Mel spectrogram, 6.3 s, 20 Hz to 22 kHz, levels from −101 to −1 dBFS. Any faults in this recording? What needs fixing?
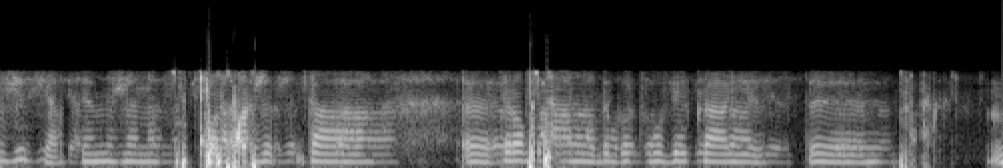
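Echo with no canceller, throughout the clip: every phrase is followed about 10 dB down by a thinner copy arriving roughly 150 ms later. The far end is playing the call through a loudspeaker, and its microphone picks that up and sends it back over the network, so the talker's own sound returns after the round trip. Nothing at either end subtracts it. Enabling acoustic echo cancellation on the far-end device, or having that side use a headset, would prevent it.

GSM full-rate codec, throughout: the audio has the buzzy, gravelly roughness of this coder, and the damage is plainly audible. The band runs from 150 Hz to 3.7 kHz, and the character fits 13 kbit/s GSM full rate. That coder models the vocal tract and excites it with a sparse, regularly spaced pulse train, so fine detail in the excitation is discarded and comes back as grit. 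Routing the call over a wideband codec such as AMR-WB or a VoIP path would avoid it.

GSM bit errors, at 1.08 to 1.63 s, 3.30 to 3.56 s and 5.58 to 5.96 s: the sound breaks into squawks, pops and gargling. Corrupted bits from a weak radio link are reaching the decoder, where damaged filter, pitch and gain values bend the spectrum or spike the level frame by frame. The middle burst has the densest errors. A stronger signal, or a link with better error protection and bad-frame concealment, would prevent these bursts.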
